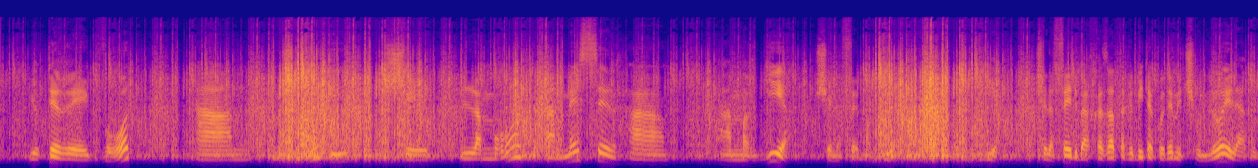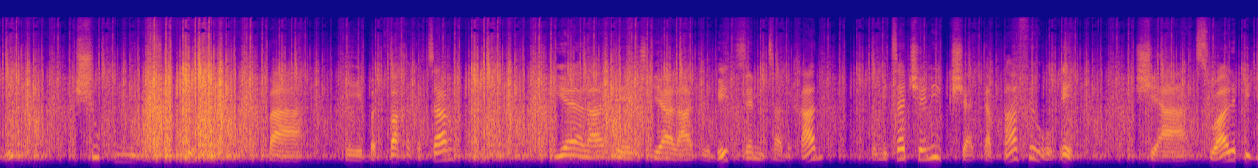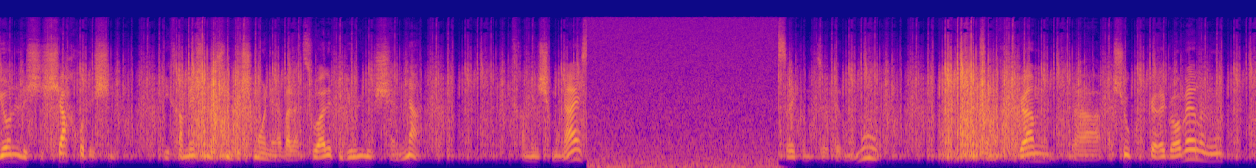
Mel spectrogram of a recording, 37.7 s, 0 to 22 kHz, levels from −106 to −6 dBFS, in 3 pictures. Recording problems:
thin; somewhat; fading below 300 Hz
wind noise on the microphone; heavy; 2 dB above the speech
audio cutting out; at 31 s for 2 s

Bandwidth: 14.5 kHz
